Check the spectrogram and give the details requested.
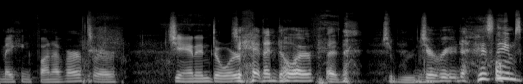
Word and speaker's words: Ganondorf: They started making fun of her for Ganondorf. Ganondorf and Gerudo. His name's Ganondorf? I pronounce it Janendorf.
